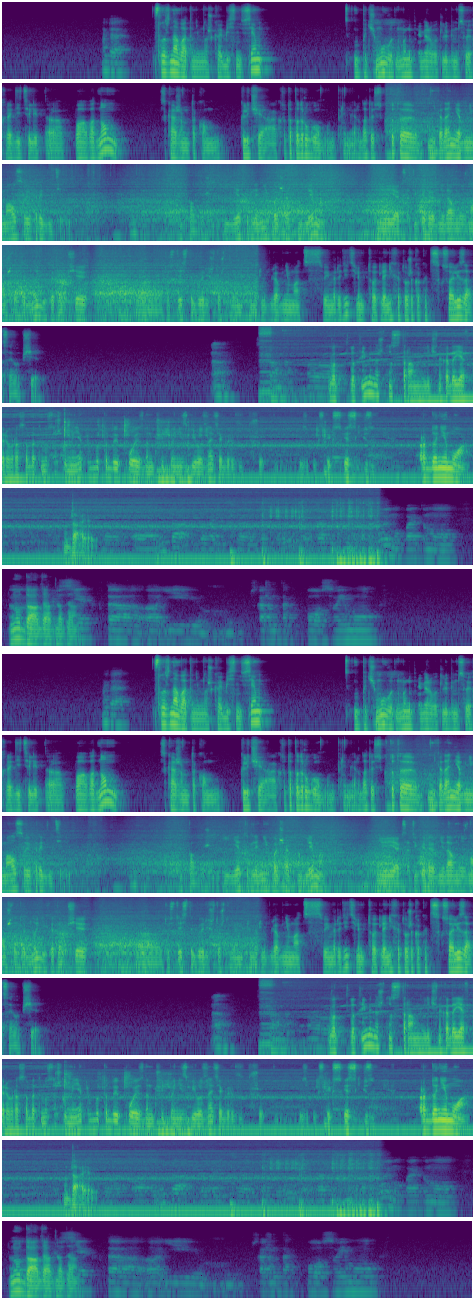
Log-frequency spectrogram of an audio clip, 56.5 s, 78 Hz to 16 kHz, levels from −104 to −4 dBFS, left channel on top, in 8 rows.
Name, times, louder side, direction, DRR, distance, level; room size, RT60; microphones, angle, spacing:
voice 1, 1.5-1.8 5.6-6.1 13.4-13.8 16.0-16.5 18.0-19.2 19.5-20.0 31.4-31.7 32.1-33.7 35.7-36.4 40.1-42.0 42.3-42.4 42.8-49.1 49.6-50.7 51.0-53.7 54.0-55.2, left 1 dB, 70° left, 1 dB, 5.8 m, -55 dB
voice 2, 2.3-4.0 5.3-8.8 9.6-10.3 10.7-15.0 16.9-19.0 19.8-22.8 23.2-28.8 33.2-39.3 39.8-40.9 41.6-42.3 43.3-43.8 49.6-50.6, right 2 dB, 10° right, 9 dB, 0.6 m, -36 dB
sound 1, 12.8-25.0, left 3 dB, 45° left, 2.7 m, -40 dB
sound 2, 32.1-48.1, left 1 dB, 20° left, 2.2 m, -44 dB
26.0 x 13.5 x 2.3 m, 0.36 s
head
